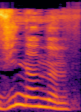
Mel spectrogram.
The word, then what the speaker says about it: Winum: Et bienvenue Philippe Vinhomme. Merci pour la prononciation également. Oui, pourtant j'aurais dû dire Winham, puisque vous êtes un vainqueur. C'est écrit dans le nom.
